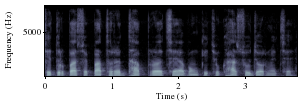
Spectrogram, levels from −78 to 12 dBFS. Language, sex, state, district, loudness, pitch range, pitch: Bengali, male, Tripura, West Tripura, -22 LUFS, 90-110 Hz, 95 Hz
